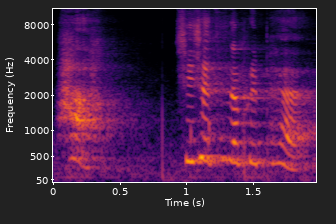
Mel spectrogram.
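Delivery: acted classroom heckle; mocking shout. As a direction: call it out high, as a retold shout. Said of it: "I shouted".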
